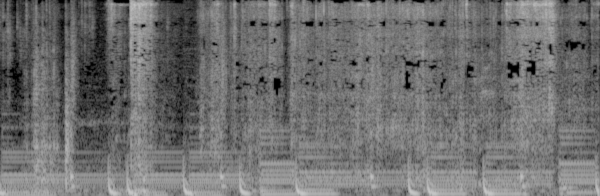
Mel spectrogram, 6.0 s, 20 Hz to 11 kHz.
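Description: Bimetallic £2 coins clinking against each other as they are handled and set down, with a plastic coin bag rustling, over quiet background guitar music.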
